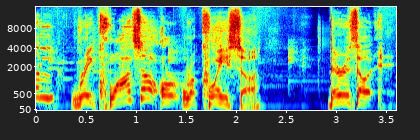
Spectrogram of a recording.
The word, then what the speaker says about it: Rayquaza: because I call for a long time I call it Rayquaza. It just sounds better. But I know officially it is pronounced Rayquaza.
